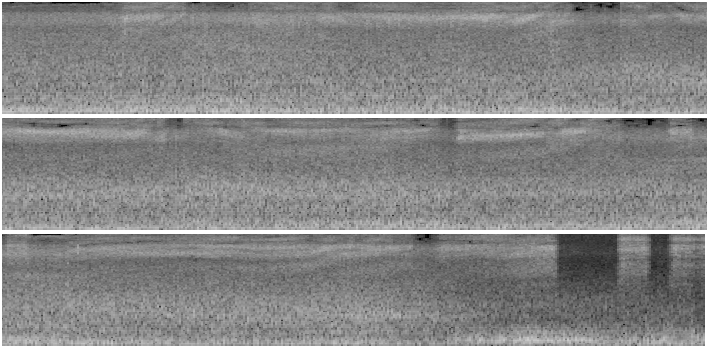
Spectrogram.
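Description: Steady noise of highway traffic, with an aerosol spray can hissing as paint goes onto the concrete.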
